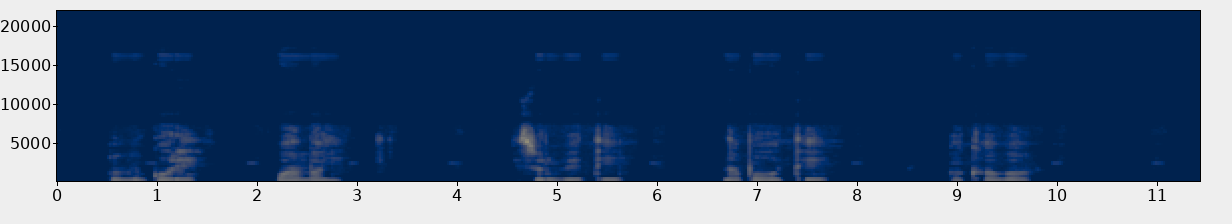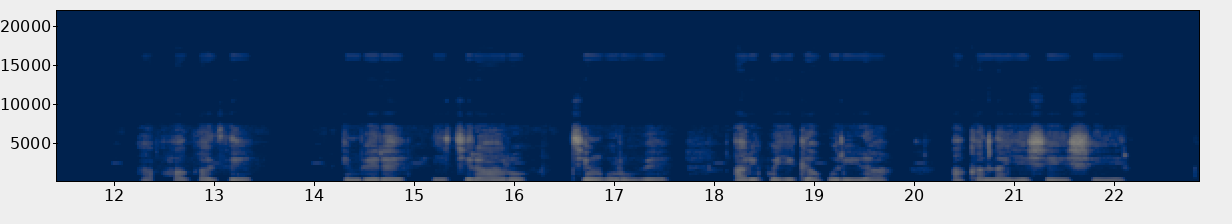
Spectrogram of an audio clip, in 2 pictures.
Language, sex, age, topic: Kinyarwanda, female, 50+, agriculture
